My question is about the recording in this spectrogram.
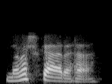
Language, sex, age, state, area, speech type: Sanskrit, male, 18-30, Assam, rural, conversation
